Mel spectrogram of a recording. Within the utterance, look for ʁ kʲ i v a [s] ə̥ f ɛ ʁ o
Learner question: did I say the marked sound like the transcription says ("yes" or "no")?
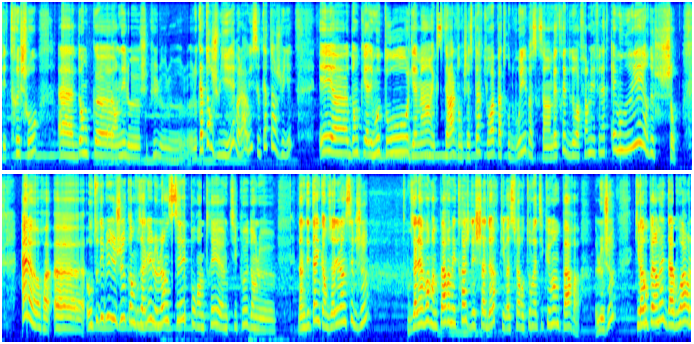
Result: yes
